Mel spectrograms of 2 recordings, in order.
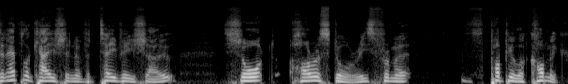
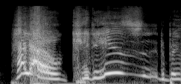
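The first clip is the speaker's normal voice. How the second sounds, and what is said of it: Imitates a skeleton horror-show host. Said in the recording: “my impersonation of this show ... Whose host was a skeleton with long, straggly hair. Who spoke like this?”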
